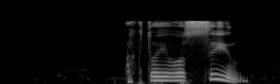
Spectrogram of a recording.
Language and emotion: Russian, angry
